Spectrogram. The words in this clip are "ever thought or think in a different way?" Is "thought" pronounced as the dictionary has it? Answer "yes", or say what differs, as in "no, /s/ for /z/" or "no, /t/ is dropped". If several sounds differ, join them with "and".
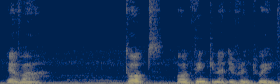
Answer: no, /t/ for /θ/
